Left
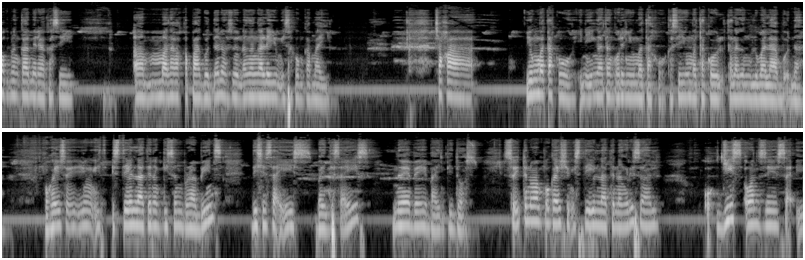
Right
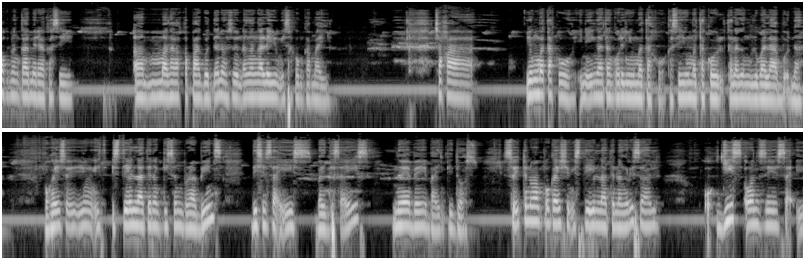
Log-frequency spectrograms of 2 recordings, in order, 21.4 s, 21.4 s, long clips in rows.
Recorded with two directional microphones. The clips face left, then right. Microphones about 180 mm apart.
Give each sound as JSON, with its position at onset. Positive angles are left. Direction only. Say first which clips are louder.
{"t": 0.0, "sound": "speech", "louder": "right 4 dB", "side_deg": -35}
{"t": 5.4, "sound": "a sound", "louder": "right 2 dB", "side_deg": -35}
{"t": 7.0, "sound": "speech", "louder": "right 5 dB", "side_deg": -35}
